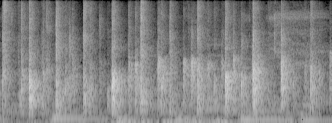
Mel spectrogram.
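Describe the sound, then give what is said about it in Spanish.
A small group claps with sharp, uneven hand claps for a few seconds to welcome a guest, steady, with a low hum running underneath and no one speaking. “antes de entrar en materia, pido un aplauso para”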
